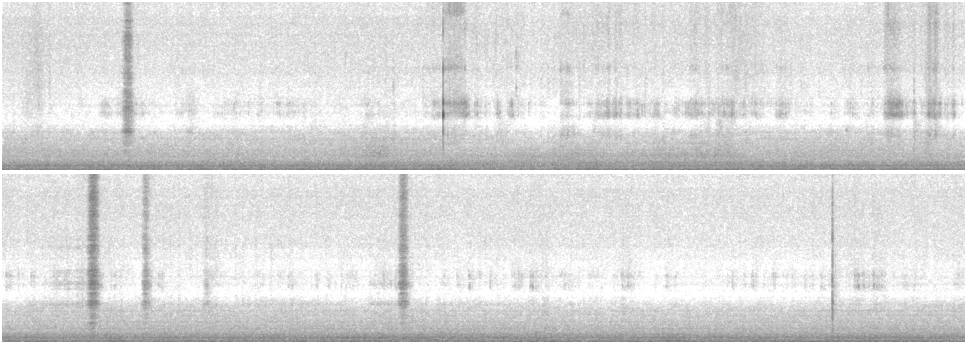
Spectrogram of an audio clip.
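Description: Steady low rumble of a vehicle travelling along a road, with engine, tyre and wind noise blended together and a few faint ticks.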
